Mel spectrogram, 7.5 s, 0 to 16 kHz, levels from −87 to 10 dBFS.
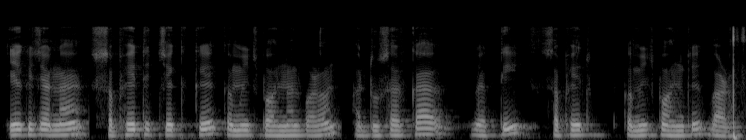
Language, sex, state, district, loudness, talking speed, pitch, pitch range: Bhojpuri, male, Jharkhand, Sahebganj, -33 LUFS, 135 wpm, 135 Hz, 130-145 Hz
